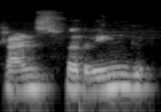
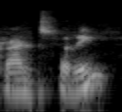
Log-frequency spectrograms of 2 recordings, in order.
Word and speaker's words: transferrin: It says transferring. It's not transferring. It is transferrin.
